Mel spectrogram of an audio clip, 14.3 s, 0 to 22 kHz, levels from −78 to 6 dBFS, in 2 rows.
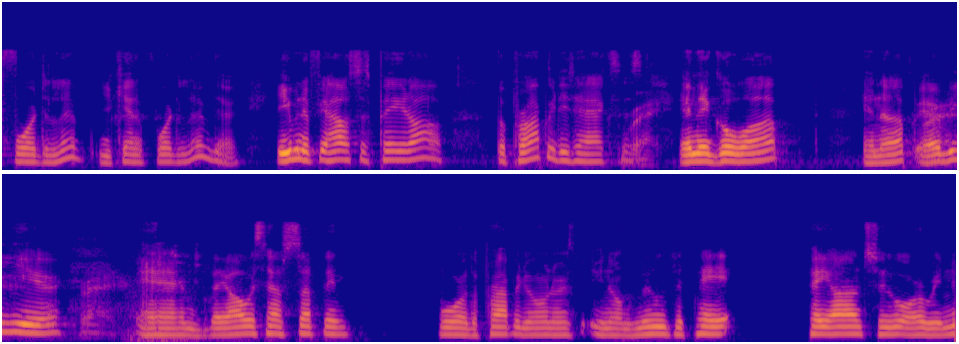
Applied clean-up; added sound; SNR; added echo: neural mask model DeepFilterNet 3.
